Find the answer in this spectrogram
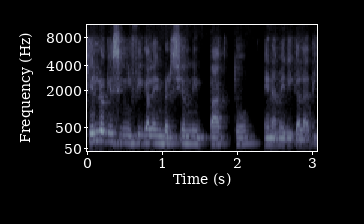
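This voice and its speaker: A man with a fairly high pitch speaks at a fairly quick pace, his somewhat breathy, dark, mellow tone carrying ordinary pitch variation amid audible room echo. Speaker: research director and business school professor. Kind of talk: conference presentation. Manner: some hesitations and filler sounds.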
